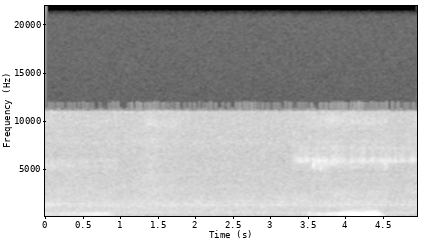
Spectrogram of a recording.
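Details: French bulldog named Huck asleep on a living-room sofa, snoring: a harmonic, buzzy snore near the start, then a louder, rising wavering snore around the four-second mark, quiet room hiss between breaths.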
